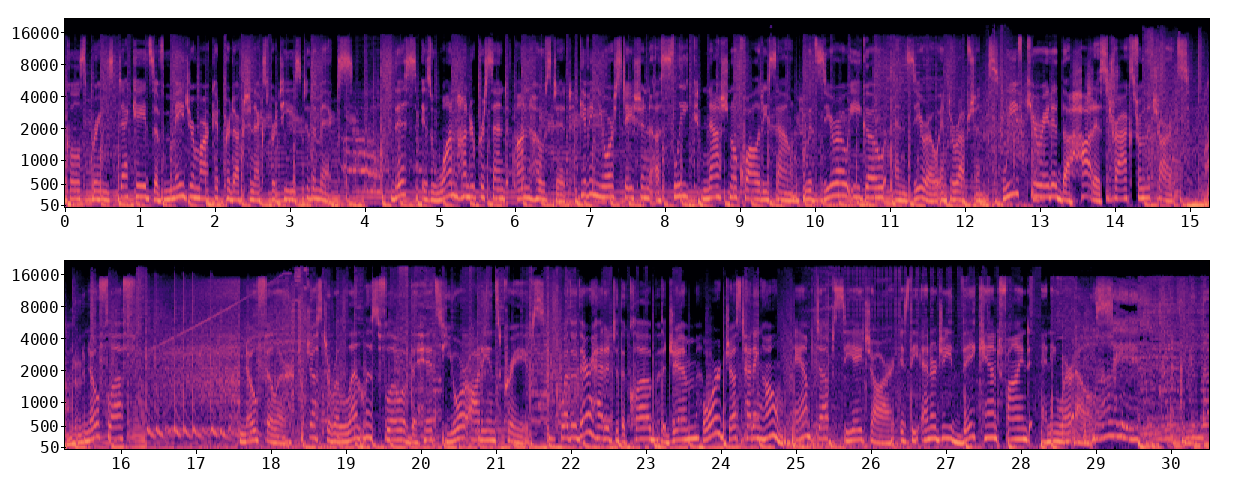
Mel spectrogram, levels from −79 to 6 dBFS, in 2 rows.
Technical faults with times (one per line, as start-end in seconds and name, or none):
none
